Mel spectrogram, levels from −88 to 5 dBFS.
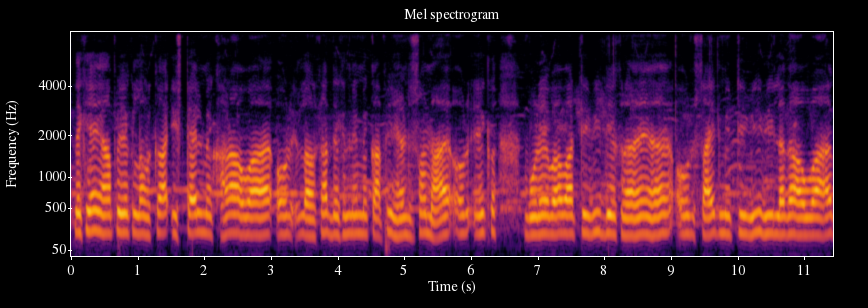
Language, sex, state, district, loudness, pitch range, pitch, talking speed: Maithili, female, Bihar, Supaul, -15 LUFS, 195-210 Hz, 205 Hz, 175 wpm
